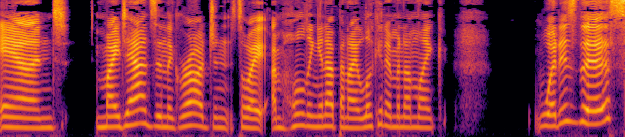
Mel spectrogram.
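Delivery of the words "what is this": high voice on the verge of crying. Retelling holding something up to a parent: imitating own near-crying voice. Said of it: "getting ready to cry".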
